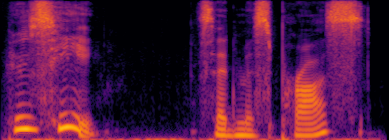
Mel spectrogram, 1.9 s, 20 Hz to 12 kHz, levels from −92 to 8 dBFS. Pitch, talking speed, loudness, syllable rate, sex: 200 Hz, 155 wpm, -17 LUFS, 4.0 syllables/s, female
